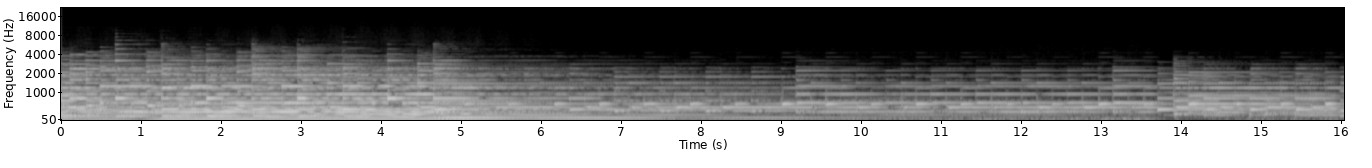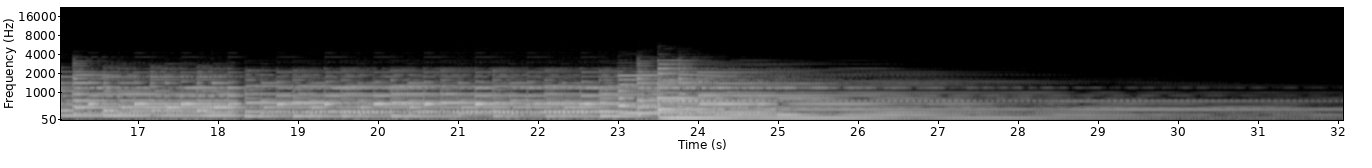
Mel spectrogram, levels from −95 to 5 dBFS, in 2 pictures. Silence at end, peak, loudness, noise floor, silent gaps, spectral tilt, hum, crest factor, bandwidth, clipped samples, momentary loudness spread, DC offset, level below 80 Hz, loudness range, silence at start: 1.1 s; -6 dBFS; -23 LUFS; -49 dBFS; none; -9 dB/octave; none; 18 dB; 6.2 kHz; under 0.1%; 18 LU; under 0.1%; -36 dBFS; 16 LU; 0 s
